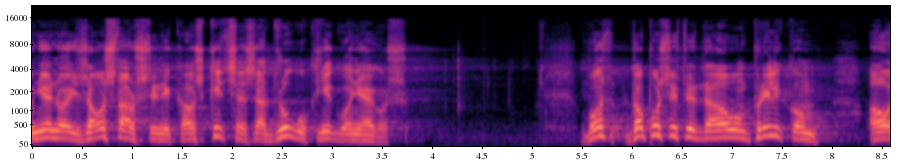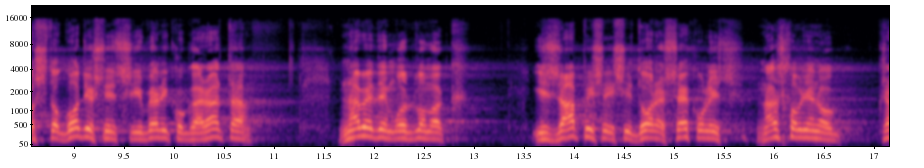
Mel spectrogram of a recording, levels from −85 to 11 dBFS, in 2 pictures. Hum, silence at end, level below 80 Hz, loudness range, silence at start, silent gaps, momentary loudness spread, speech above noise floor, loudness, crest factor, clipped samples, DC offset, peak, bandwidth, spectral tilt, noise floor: none; 0 s; -64 dBFS; 4 LU; 0 s; none; 10 LU; 41 dB; -19 LUFS; 20 dB; under 0.1%; under 0.1%; 0 dBFS; 16 kHz; -3.5 dB/octave; -60 dBFS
